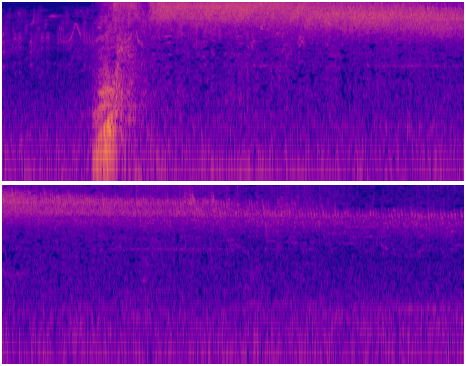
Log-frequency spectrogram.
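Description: A fishing rod swishes through a cast and the line hisses out, slowly fading.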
